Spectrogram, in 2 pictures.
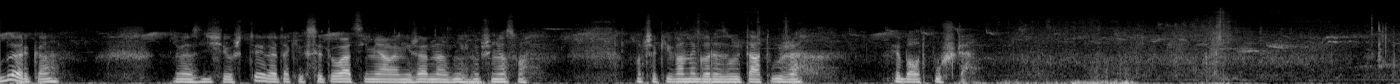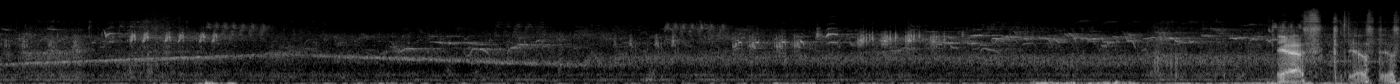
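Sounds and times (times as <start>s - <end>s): small birds chirping: 0.0s - 28.0s
faint thin whine: 9.4s - 21.3s.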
